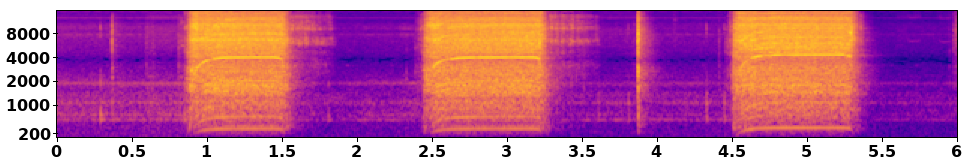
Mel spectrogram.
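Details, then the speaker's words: Ryobi CDC1802 18V ONE+ cordless drill-driver, 3 years of heavy use, planetary gearbox, 1300 rpm max: three short trigger pulls spinning up smoothly with thin high squeal from the speed controller; normal, healthy run. "Так ну что показать вам как крутит работает двигатель"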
